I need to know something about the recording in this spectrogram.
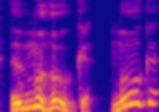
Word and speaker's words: Moog: But yeah, I really I think like a solo or a Moog one, no, a Moog Yeah.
